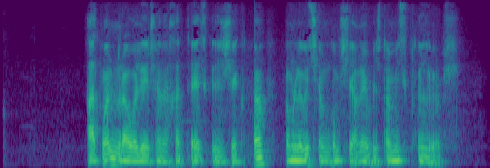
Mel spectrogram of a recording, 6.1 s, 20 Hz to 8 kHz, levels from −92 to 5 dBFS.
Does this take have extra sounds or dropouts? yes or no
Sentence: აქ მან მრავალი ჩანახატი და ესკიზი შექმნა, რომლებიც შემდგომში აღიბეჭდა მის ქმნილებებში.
yes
